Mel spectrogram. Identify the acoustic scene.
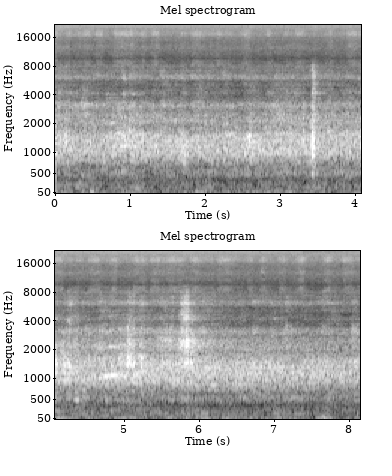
park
